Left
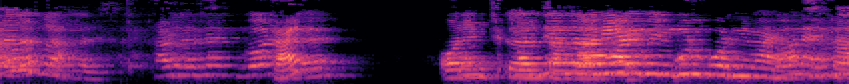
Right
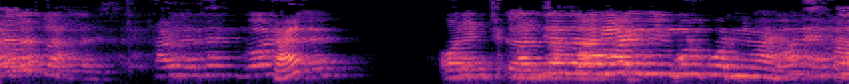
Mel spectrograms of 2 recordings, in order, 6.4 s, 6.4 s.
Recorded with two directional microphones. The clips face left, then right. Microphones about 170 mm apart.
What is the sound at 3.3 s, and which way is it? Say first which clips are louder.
Speech: left 4 dB; 25° left (ahead or behind).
